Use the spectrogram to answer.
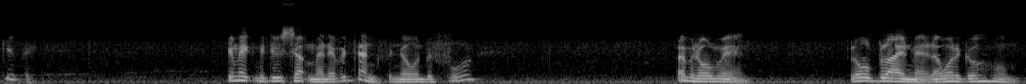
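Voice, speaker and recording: An actor playing an old, blind, homesick spaceman with a folksy, rough-hewn manner, in 1950s radio drama style. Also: mid-range voice, animated, normal speed, long pauses, slight background noise, natural voice, poor audio. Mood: pleading, wheedling. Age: older. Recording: old radio recording with loud music.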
